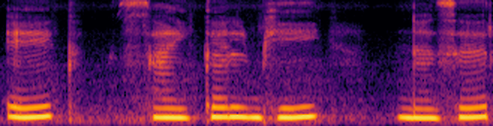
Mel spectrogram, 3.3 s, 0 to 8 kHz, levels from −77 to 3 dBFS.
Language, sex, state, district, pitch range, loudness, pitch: Hindi, female, Chhattisgarh, Raipur, 210-230 Hz, -11 LUFS, 220 Hz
